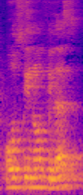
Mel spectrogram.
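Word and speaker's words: eosinophils: First है इसमें बेसोफिलस, फिर है ओसिनोफिलस, ई साइलेंट है इसमें न्यूट्रोफिलस।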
